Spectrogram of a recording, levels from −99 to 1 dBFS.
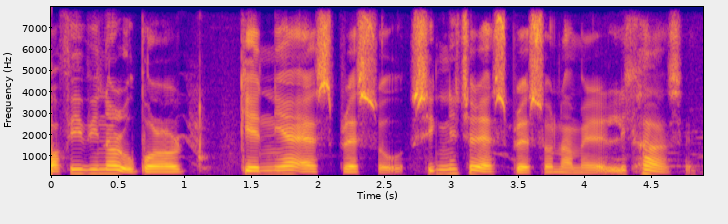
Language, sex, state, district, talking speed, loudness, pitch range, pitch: Assamese, male, Assam, Kamrup Metropolitan, 100 wpm, -15 LUFS, 130-190 Hz, 145 Hz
